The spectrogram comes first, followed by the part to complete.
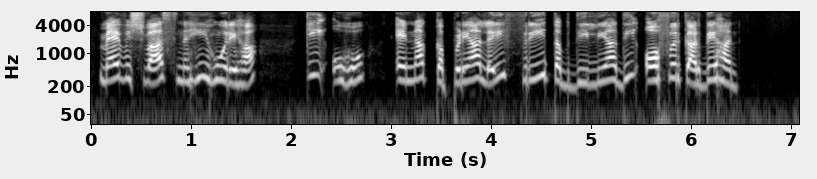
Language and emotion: Punjabi, surprised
